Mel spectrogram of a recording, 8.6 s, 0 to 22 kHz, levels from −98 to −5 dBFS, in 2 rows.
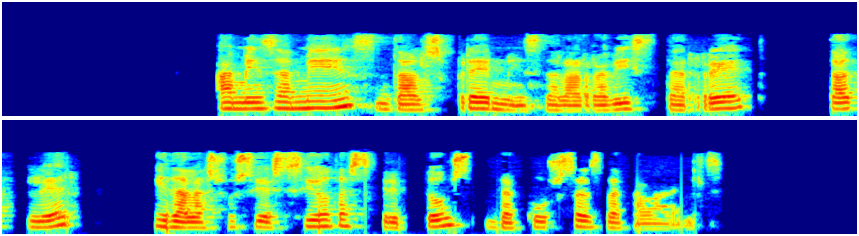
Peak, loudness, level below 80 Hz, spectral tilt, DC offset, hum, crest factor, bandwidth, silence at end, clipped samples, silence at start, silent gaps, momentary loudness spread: -2 dBFS; -20 LUFS; -60 dBFS; -3 dB/octave; under 0.1%; none; 20 dB; 8.4 kHz; 0.7 s; under 0.1%; 1.1 s; 3.83-4.14 s, 4.36-4.40 s, 4.71-5.04 s; 10 LU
